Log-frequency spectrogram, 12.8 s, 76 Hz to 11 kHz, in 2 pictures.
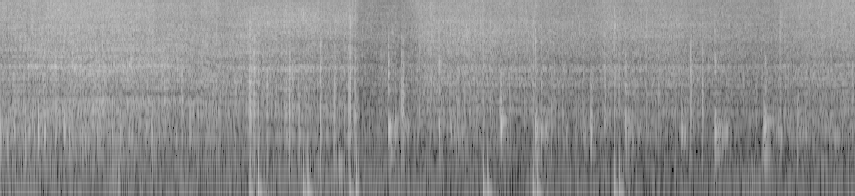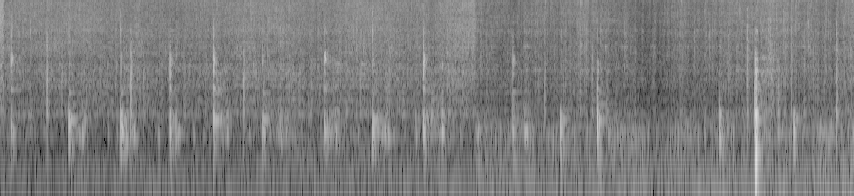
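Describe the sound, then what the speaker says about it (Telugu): Green chillies fry in a couple of spoons of hot oil, giving a steady close sizzle and crackle with frequent sharp pops and spatters, plus occasional scrape-like stirring, and no voices. "ఇప్పుడు 2 చెంచాల ఆయిల్ వేసుకుని పచ్చిమిరపకాయలు కూడా వేయించుకుందాం."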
